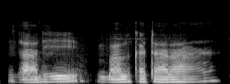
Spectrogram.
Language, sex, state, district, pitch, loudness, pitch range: Hindi, male, Bihar, Muzaffarpur, 120 Hz, -16 LUFS, 115-130 Hz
